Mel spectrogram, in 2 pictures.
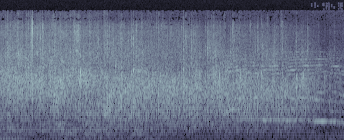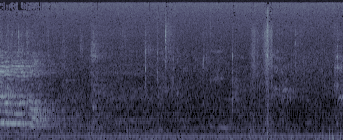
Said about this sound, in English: Clap your hands one more time as you're seated.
